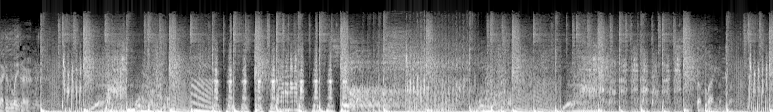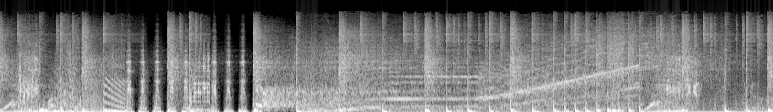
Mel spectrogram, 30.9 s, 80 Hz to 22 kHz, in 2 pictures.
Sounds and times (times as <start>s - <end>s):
Dubstep: 0.8s - 30.9s.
